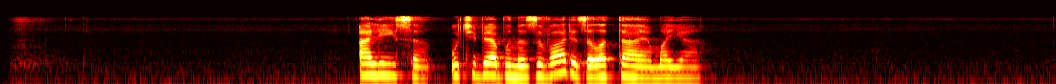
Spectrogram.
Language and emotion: Russian, neutral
